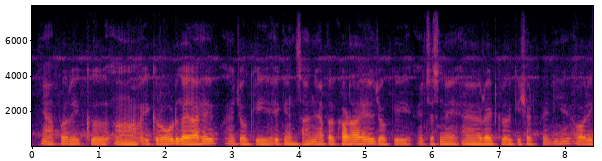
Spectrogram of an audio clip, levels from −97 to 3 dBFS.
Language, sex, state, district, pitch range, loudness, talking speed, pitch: Hindi, male, Bihar, Gopalganj, 125-130 Hz, -27 LUFS, 200 wpm, 125 Hz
